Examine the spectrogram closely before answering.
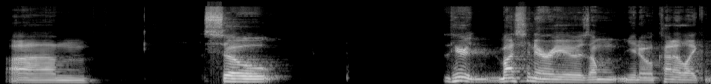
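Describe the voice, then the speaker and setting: A man's voice: medium pitch, very slow, fairly bright tone. A man in his mid-thirties calling in to a livestream with a crude, hesitant question, padded with fillers. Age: 30s. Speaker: caller. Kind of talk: casual call-in question.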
